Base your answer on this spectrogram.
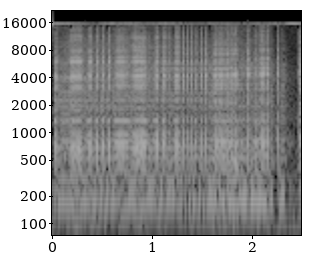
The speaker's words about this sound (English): For atmosphere, a balloon makes for a nice creaky door.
